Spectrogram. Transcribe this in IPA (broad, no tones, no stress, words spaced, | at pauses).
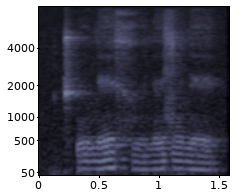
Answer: t͡ʃʼolɛ xɵl ɜzɔlɛ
